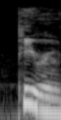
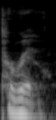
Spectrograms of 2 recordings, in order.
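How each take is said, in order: First: It uses the town residents' own pronunciation. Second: It uses a pronunciation the residents reject. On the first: This is how the townspeople say the name. The speaker calls it right. "The residents of this town pronounce it Peru" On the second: This is not how the townspeople say the name. The speaker calls it wrong. "not Peru"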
